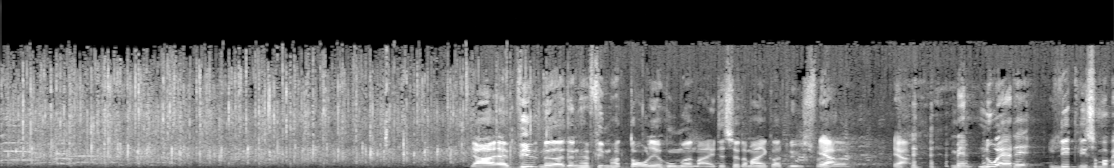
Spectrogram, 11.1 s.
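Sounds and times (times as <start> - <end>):
applause: 0.0 - 6.5
speech: 4.7 - 11.1
laughter: 7.4 - 10.6.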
